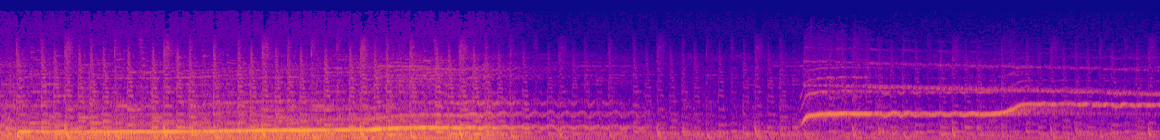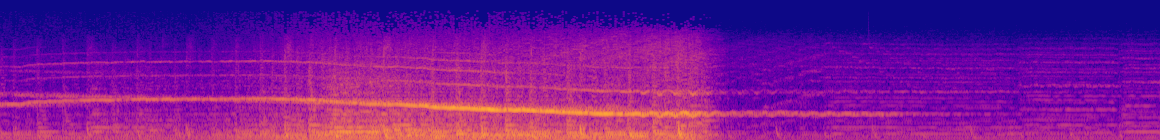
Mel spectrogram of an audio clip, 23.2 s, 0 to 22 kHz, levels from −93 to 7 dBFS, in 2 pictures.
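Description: From 13.56 to 14.86 s a fast ticking, zipping texture rides on the sound as its level shifts by roughly 15 dB. This is zipper noise: the gain moves in coarse jumps, around 50 a second, without smoothing, so each jump leaves a small click.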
